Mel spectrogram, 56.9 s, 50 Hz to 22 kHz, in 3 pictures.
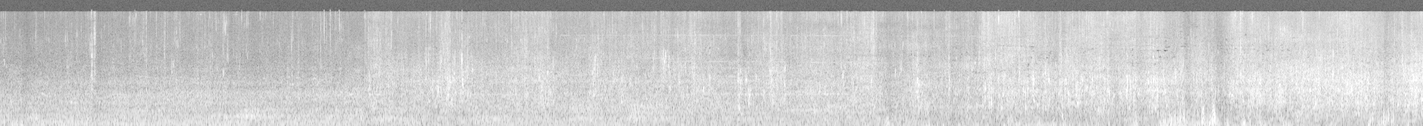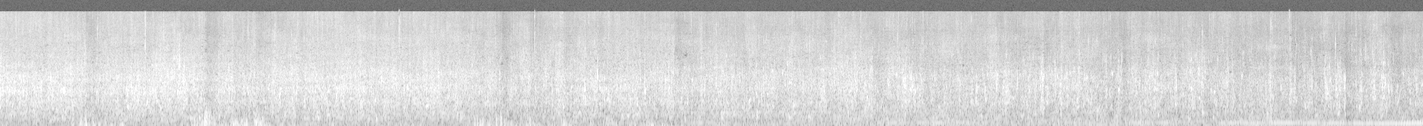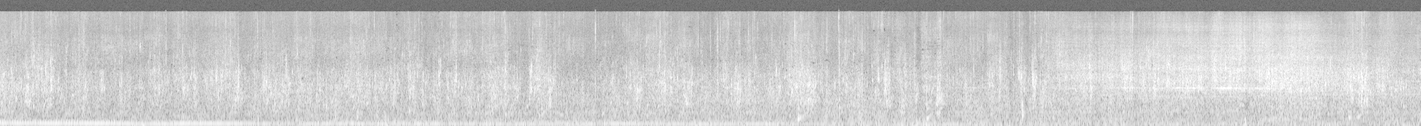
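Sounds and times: wind on microphone: 0.0 - 30.5
low motor drone: 51.4 - 56.9.

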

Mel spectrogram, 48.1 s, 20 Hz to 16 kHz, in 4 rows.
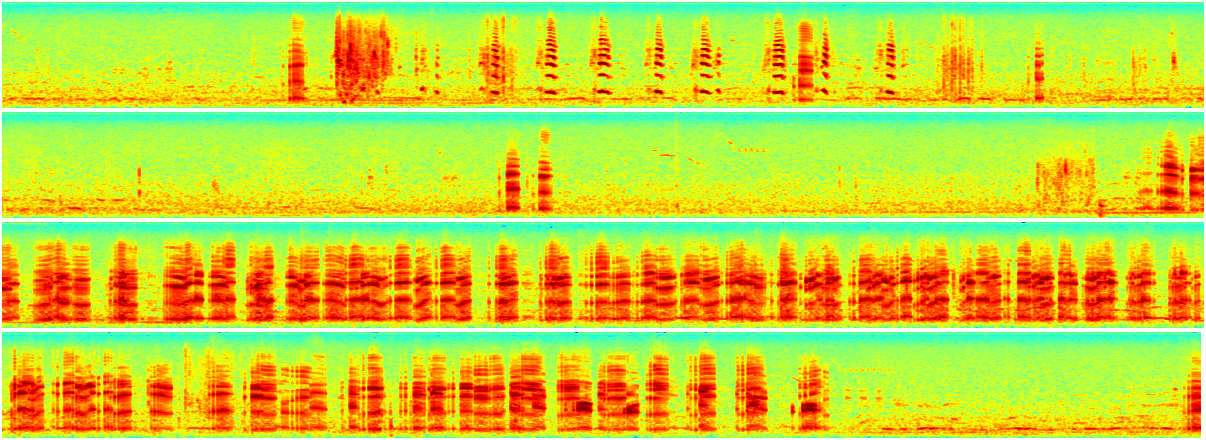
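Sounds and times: cormorants harsh grunting calls: 23.1 - 48.0.

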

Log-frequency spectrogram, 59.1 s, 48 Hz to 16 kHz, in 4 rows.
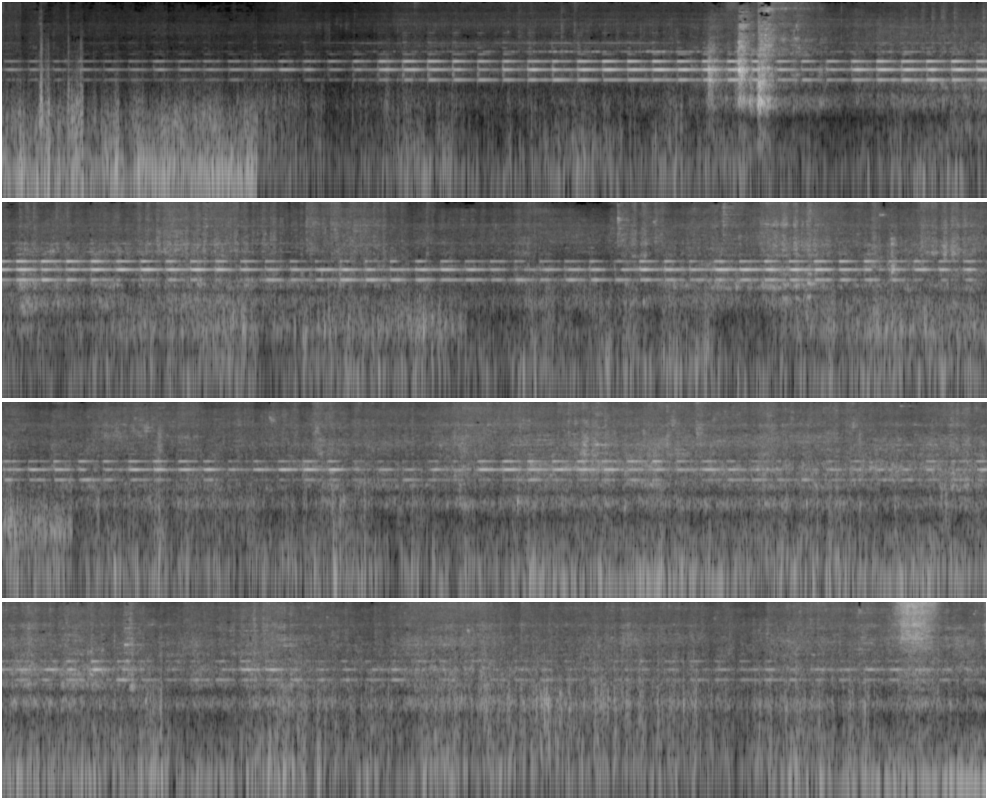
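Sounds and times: crossing bell ringing: 0.0 - 59.0
train wheels rumbling and clacking: 0.0 - 59.0
metallic screech from train cars: 57.7 - 58.4.

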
